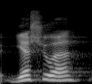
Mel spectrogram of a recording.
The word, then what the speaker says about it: Yeshua: In Aramaic or in Hebrew, the way you pronounce his name is either Yeshua as a short form, or Yehoshua is a long form where we get Joshua, Yeshua or Yehoshua.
